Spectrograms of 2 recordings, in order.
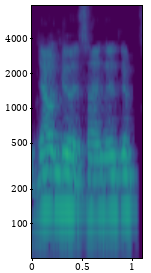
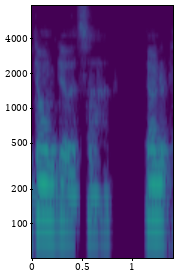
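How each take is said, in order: First: Said in the usual way. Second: Hushed plea. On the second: Retold or imitated. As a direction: lower and much softer, nearly whispered. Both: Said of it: "and he whispers".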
